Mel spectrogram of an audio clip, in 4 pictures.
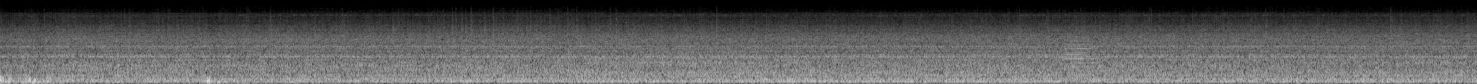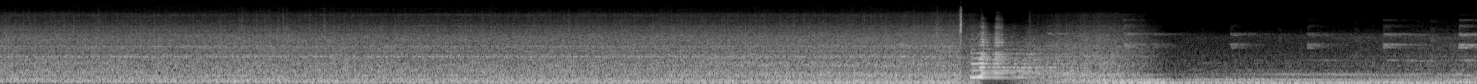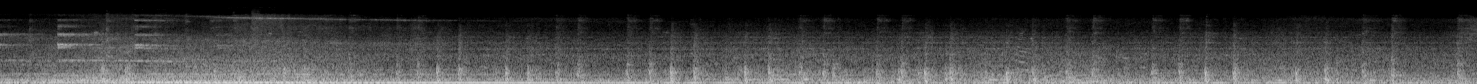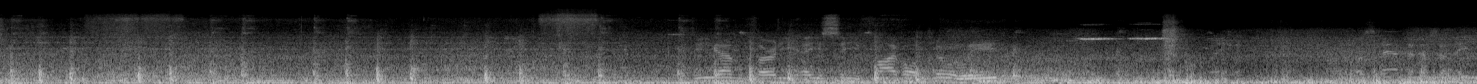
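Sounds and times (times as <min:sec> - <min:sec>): diesel locomotive engine rumble: 0:00.0 - 0:59.0
train coaches rattling over rails: 0:00.0 - 0:59.0
train horn blast: 0:24.4 - 0:25.6
locomotive bell ringing: 0:25.1 - 0:32.4.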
